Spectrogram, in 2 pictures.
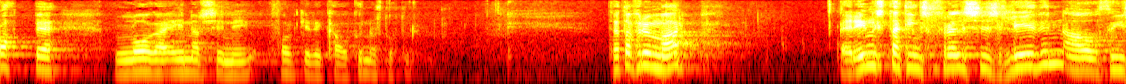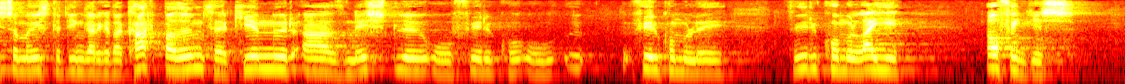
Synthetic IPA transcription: ɔhpɛlɔːɣaejnaɾ̥sɪnːɪɔfawlcɛɾðɪkʰaːwkʰʏnːast̪owht̪ʏɾ̥ | θɛht̪ːafɾʏmːar̥p | ɛɾejnst̪ajhk̪liŋsfɾɛlsɪslɪːðɪnawθvisɛmːaist̪lɛnt̪̬iŋkaɾcʰɛːt̪akʰar̥paðʏmθɛːðaɾcʰɛːmʏɾaðnejst̪lʏɔɣfɾʰ | fɪːɾɪɾkʰɔːmʏlɪ | fɪːɾɪɾkʰɔːmʏlaːjɪ | aːwfejɲcɪs

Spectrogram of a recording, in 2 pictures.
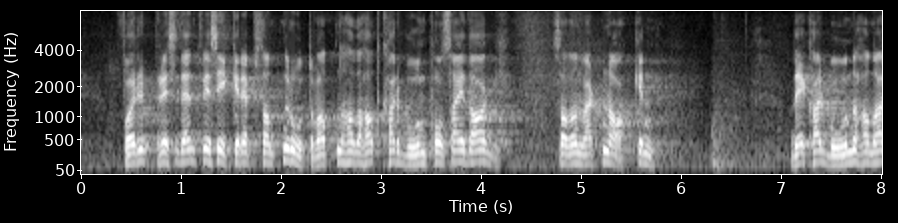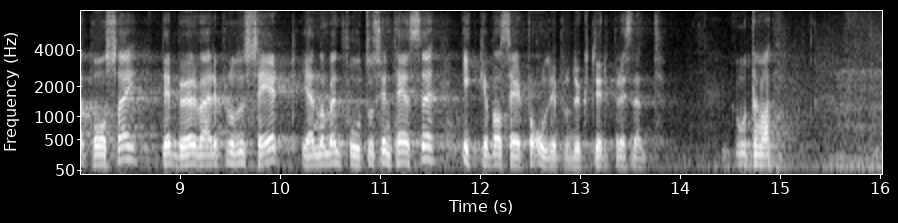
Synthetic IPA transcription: fɔɾpʰɾɛsɪd̪ɛnt̪ʋɪsɪkːəɾɛpɾəsɑnt̪n̩ɾuːt̪əʋɑt̪nəɦɑd̪ːəɦɑt̪ːkʰɑɾbuːnpʰɔsæɪɪd̪ɑːɡsɔhɑd̪əhɑnʋæʈːnɑːkən | d̪ɛkʰɑɾbuːnəɦɑnhɑːɾpʰɔsæɪd̪̥ɛbøːɾʋæːɾəpʰɾʊd̪ʉseːʈjɛnːɔmɛnfut̪ʊsʏnt̪ʰeːsəɪkːəbɑseːʈ̚pʰɔʔɔljəpʰɾʊd̪ʉkt̪əɾpʰɾɛsɪd̪ɛnt̪ː | t̪ə

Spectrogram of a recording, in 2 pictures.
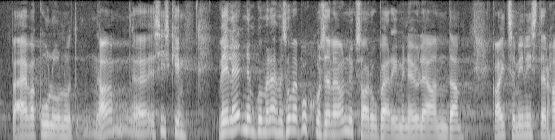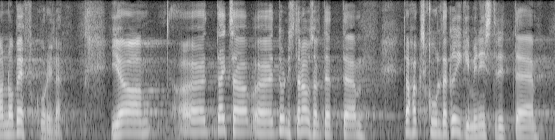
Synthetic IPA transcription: pæ̰evɑkulunud̪̥ɑ | siːski | ve̞ːle̞nːe̞mkujme̞læhme̞sove̞puhkuse̞le̞o̞nːyksɑɾupæɾimine̞yleɑnd̪̥ɑkɑjt̪se̞minist̪e̞ɾɦɑnːo̞pe̞fkṵɾḭlḛ | jɑ | t̪æjt̪sɑt̪unʲːist̪ɑnɑwsɑlt̪e̞t̪ː | ɑɦɑkskuːld̪̥ɑkɤjɡiminist̪rit̪ːe̞

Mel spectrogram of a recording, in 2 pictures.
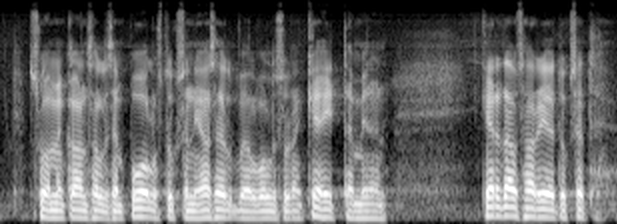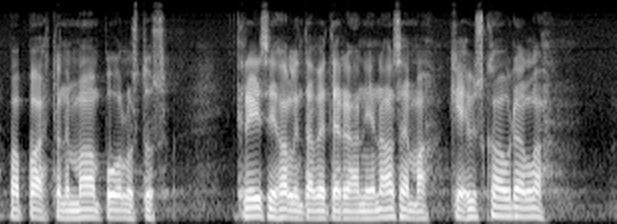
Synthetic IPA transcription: suomeŋkɑnsɑlːisempuolust̪uksenjiɑseʋelʋolːisuːdeŋkehit̪ːæminen | kert̪ɑushɑrjo̞it̪ukset̪ʋɑpɑːeht̪onemmɑːmpuolust̪us | kriːsihɑlːint̪ɑʋet̪erɑːnienɑsemɑkehyskɑudelːɑ

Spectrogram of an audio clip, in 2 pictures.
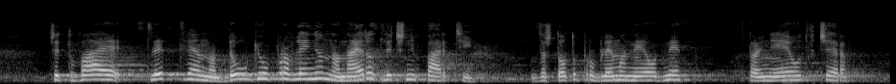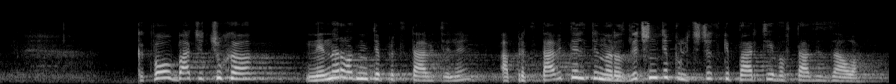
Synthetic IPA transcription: t͡ʃɛt̪ovaɛslɛt̪st̪viɛnɐd̪ɤlˠɡʲiopɾɐvlɛnʲiənɐnajɾɐzlit͡ʃnipaɾt̪ʰiːzɐʃt̪ɔt̪opɾoblɛmənɛɛod̪nɛs | t̪ɔjnɛːɛot̪ft͡ʃɛɾə | kɐkvɔobat͡ʃɛt͡ʃuxənɛnɐɾɔd̪nit̪ɛpɾɛt̪st̪avit̪ɛliɐpɾɛt̪st̪avit̪ɛlit̪ɛnɐɾɐzlit͡ʃnit̪ɛpolit̪i̥t͡ʃɛskʲipaɾt̪iːvɐft̪azizalˠə

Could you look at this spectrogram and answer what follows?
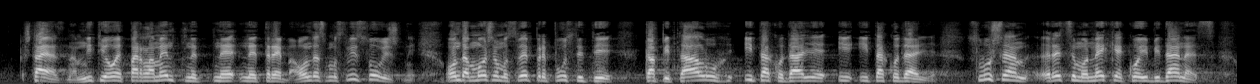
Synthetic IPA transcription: ʃt̪ajaːzna̰ːmnit̪io̞ʋajpaɾlˠame̞nt̪nenenet̪ɾebao̞nd̪asmosʋisuʋiʃnio̞nd̪amo̞ʒe̞mo̞sʋe̞pɾepust̪it̪i | kapit̪aːlˠuit̪ako̞d̪aʎe̞iʔit̪ako̞d̪aʎḛ | slˠuʃamɾe̞t̪simo̞ne̞ke̞ko̞jibid̪ana̰s

